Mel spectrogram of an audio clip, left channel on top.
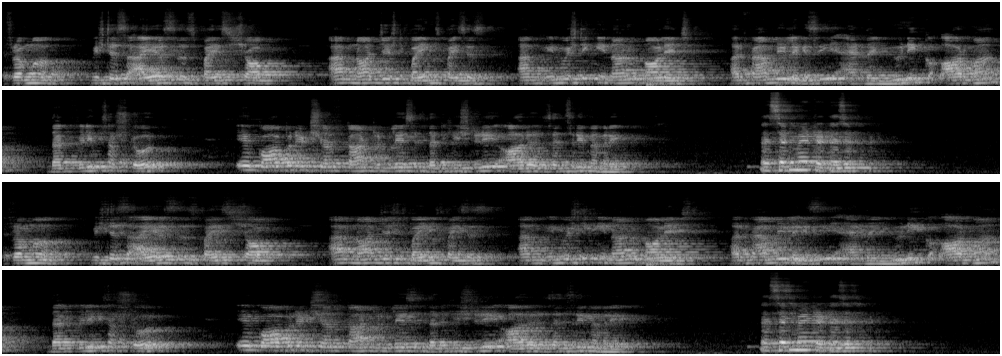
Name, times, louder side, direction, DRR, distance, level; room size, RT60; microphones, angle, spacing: voice 1, 0.1-0.5 0.9-2.7 3.3-4.8 5.2-6.9 7.3-10.0 10.4-11.5 12.3-16.2, left 1 dB, 40° left, 0 dB, 6.6 m, -23 dB
voice 2, 17.6-18.7, equal, 15° left, -3 dB, 2.5 m, -19 dB
22.0 x 20.5 x 9.9 m, 1.2 s
head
